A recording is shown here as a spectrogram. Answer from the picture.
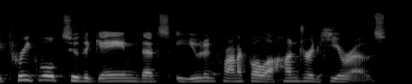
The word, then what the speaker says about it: Eiyuden: It's Eiyuden. Yeah, there's no L.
